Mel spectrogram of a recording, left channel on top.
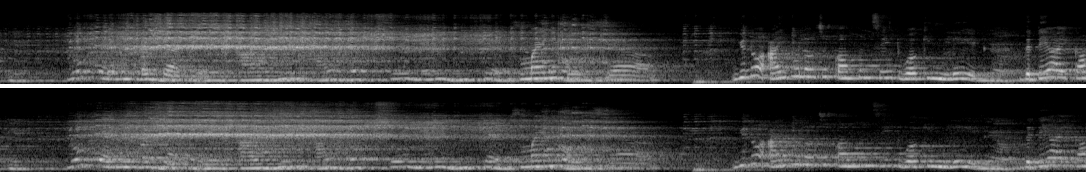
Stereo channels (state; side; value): normal; both; correlation 0.45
